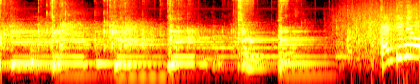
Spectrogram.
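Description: Acoustic guitar strummed, a handful of chords each ringing on, dying away near the end.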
